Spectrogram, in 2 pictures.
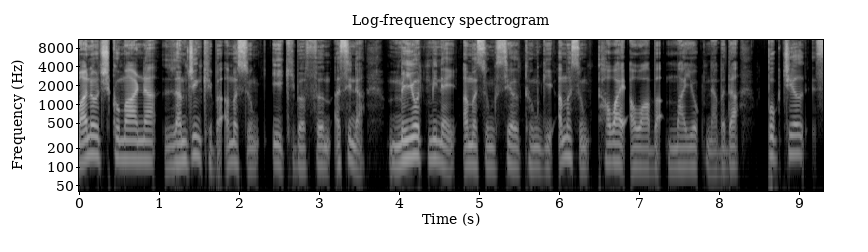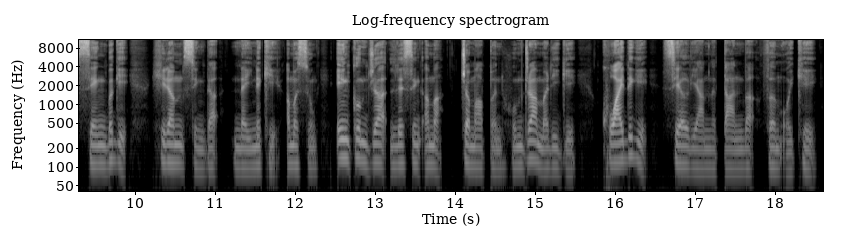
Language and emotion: Manipuri, neutral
